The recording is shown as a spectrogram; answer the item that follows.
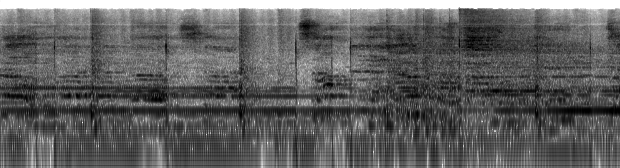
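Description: Live rock band playing: a male singer's lead vocals over guitar and drum kit.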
